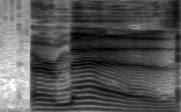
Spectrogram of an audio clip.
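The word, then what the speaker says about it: Hermès: That's how you pronounce it, right? Hermes? – Oh, come on. Hermes.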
